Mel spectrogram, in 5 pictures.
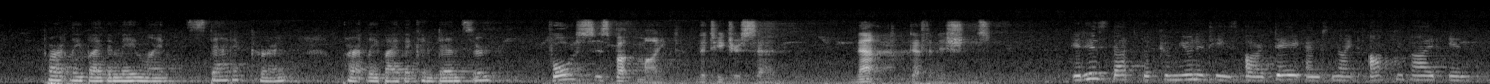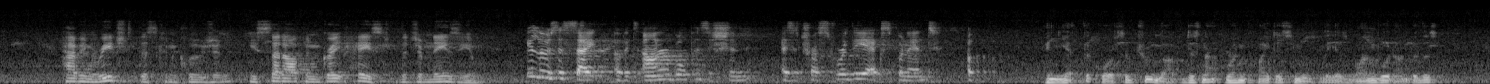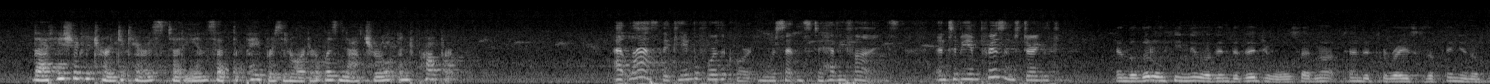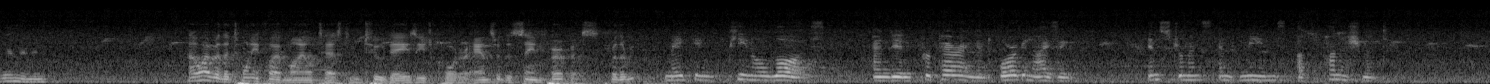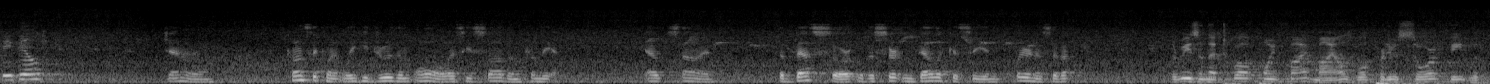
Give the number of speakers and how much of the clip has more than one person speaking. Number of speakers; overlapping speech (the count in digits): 10, no overlap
